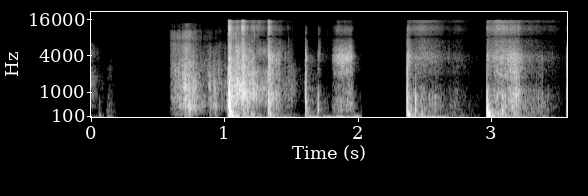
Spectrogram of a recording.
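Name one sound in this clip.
Footsteps patter over grass and gravel.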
